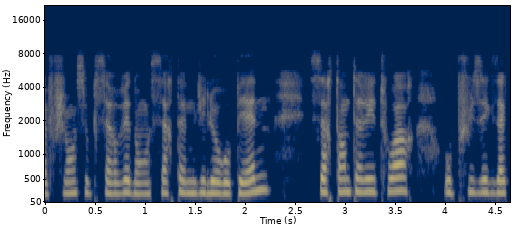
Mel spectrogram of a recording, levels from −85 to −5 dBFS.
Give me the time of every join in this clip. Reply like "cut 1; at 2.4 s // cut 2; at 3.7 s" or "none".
none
